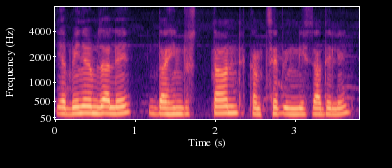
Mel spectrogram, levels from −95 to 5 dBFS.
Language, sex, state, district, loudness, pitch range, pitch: Wancho, male, Arunachal Pradesh, Longding, -14 LUFS, 155-175 Hz, 165 Hz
